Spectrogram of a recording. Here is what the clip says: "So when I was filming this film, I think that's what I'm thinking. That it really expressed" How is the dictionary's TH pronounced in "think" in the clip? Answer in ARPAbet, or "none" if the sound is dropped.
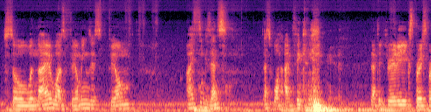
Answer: TH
